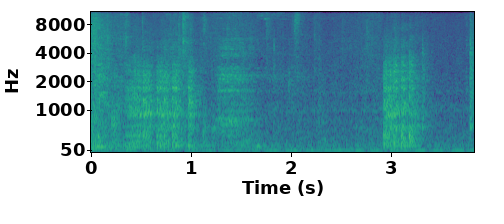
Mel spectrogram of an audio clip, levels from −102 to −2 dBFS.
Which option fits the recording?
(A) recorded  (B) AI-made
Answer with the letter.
A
